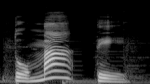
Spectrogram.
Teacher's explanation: al cargar la voz en la penúltima sílaba, la palabra se escuchó correctamente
